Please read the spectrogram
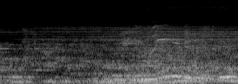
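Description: A woman's voice with a drawn-out, gliding pitch near the end, over a steady low rumble.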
